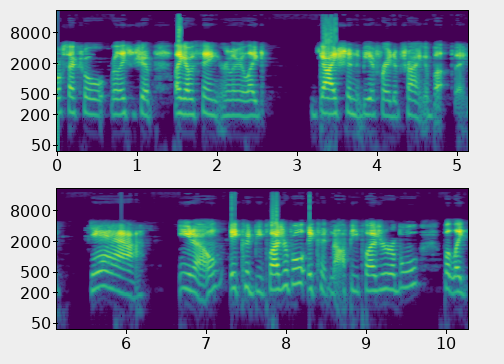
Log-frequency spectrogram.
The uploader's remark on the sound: This time with some technical difficulties! Excuse the sound quality.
